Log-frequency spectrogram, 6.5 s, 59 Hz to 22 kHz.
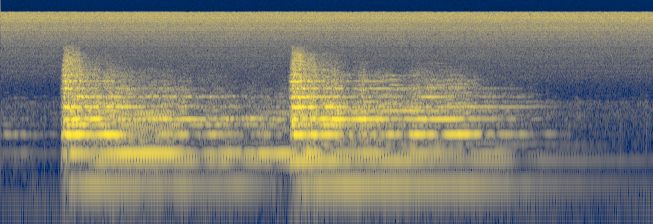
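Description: Two strokes of a single large church bell, the 1155 kg Our Lady of the Assumption bell cast in 1871, a little over two seconds apart. Each stroke rings and fades, and the slow, isolated strokes fit the death knell tolled on that bell. The sound comes from a 78 rpm disc recorded in 1943, with surface hiss and a low hum under the bell.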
